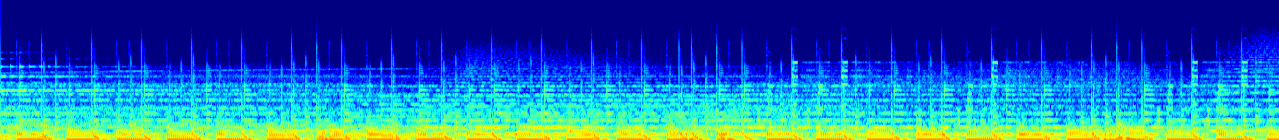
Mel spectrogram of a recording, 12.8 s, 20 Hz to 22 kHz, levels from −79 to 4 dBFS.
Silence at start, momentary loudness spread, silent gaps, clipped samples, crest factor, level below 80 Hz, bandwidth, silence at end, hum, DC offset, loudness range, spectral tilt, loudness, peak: 0 s; 2 LU; none; under 0.1%; 12 dB; -22 dBFS; 6.2 kHz; 0 s; none; under 0.1%; 1 LU; -9 dB/octave; -22 LUFS; -6 dBFS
